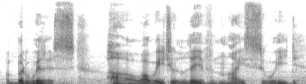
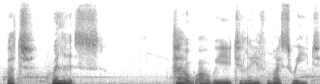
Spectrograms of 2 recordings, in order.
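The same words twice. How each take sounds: First: The voice is put on deep and masculine. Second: The voice is not put on as deep. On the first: The speaker calls it right. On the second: The speaker calls it wrong.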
